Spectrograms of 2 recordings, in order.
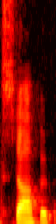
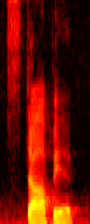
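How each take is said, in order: First: Said in the usual way. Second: Imitating a nervous squeak on "stop it"; "stop it" pitched up as if nerves took over; nervous, higher-pitched. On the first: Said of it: "to me it sounded like". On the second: Host mimics his failed order to a skinhead, nervously higher-pitched "stop it". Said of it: "did I sound higher pitched".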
